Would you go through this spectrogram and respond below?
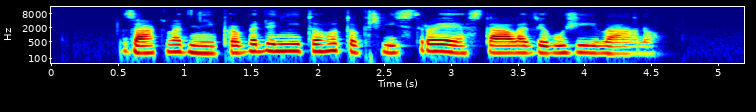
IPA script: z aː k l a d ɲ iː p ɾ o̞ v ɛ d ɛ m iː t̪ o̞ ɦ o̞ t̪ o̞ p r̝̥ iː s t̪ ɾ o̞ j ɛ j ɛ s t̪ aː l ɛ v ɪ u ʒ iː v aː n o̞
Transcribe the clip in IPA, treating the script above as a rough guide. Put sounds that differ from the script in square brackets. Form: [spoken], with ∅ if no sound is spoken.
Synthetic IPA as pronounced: z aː k l a d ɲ iː p ɾ o̞ v ɛ d ɛ [ɲ] iː t̪ o̞ ɦ o̞ t̪ o̞ p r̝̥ iː s t̪ ɾ o̞ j ɛ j ɛ s t̪ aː l ɛ v ɪ u ʒ iː v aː n o̞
